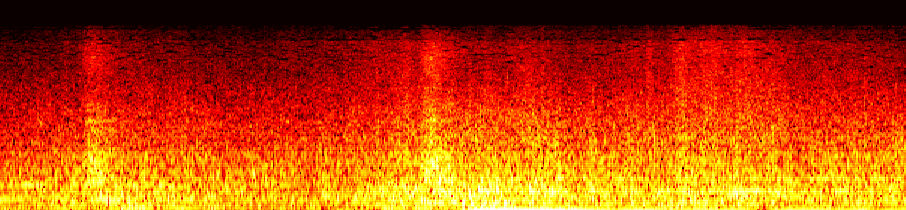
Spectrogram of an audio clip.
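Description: A strong, fast-flowing river current rushes in a steady, dense roar of churning water, with gusts of wind buffeting the microphone and a louder surge midway through.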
